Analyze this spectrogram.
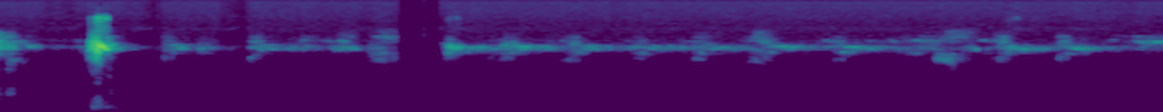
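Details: A chirping cisticola, heard on a boat trip during a Namibia, Botswana and Zambia birding tour, gives thin, high chirps in quick, uneven runs, with one sharp click near the start, over a quiet background.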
